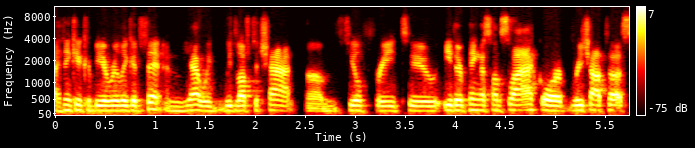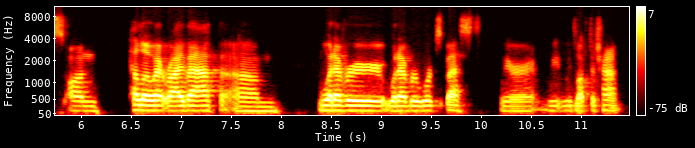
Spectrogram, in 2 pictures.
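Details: Adult male speaker; no disorder.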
